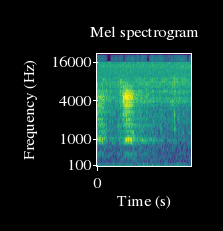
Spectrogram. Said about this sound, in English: Right there's a bird.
